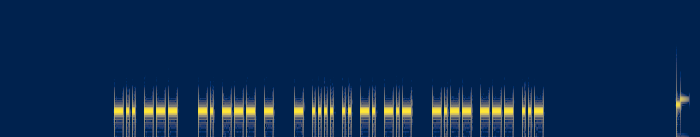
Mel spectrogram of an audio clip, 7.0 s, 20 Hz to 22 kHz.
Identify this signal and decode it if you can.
Morse code, heard as a keyed tone, about 40 wpm, 700 Hz. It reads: DO NOT THINK YOU
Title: Sets of 4 Words 40wpm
